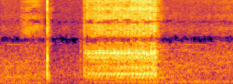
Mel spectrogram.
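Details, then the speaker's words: No-start car with dash lights on, key turned, foot on the brake: a single click, then fast buzzing solenoid chatter for under a second with no cranking as the dash lights go out; indicates a weak, dead battery. "That is an indication of a bad battery. How can we tell this? So, first off, we're hearing a lot of clicking."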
